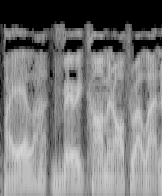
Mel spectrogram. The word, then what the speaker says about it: paella: There's an L, paella.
